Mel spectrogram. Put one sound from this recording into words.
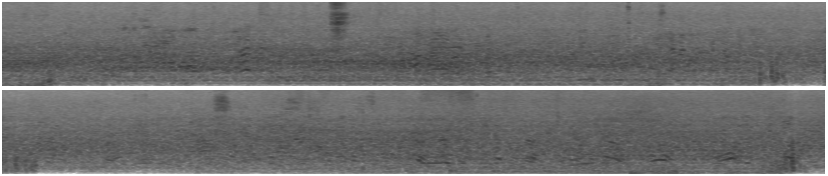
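Young men call out to each other across an open outdoor field.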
